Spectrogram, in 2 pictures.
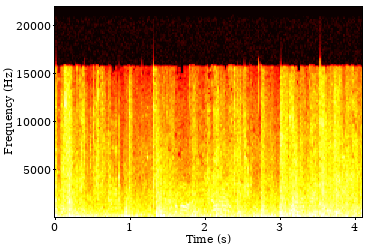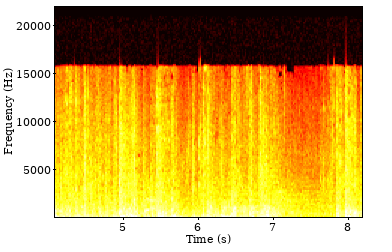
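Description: Pistol shots fire in quick bursts.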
